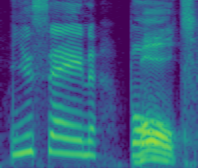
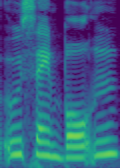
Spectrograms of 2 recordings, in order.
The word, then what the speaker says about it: Usain Bolt: There was one video you sent me where he was like mispronouncing Oh, Usain Bolt. but he kept calling him Usain Bolton.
